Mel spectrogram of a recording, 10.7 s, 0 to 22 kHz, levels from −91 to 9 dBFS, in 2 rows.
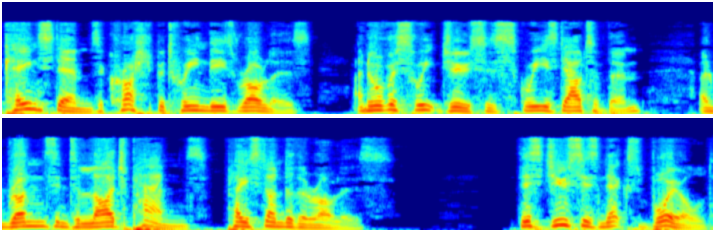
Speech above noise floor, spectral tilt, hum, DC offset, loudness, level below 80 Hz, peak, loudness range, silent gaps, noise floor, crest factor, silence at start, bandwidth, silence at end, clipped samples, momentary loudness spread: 61 dB; -7 dB/octave; none; under 0.1%; -13 LUFS; -26 dBFS; 0 dBFS; 2 LU; 9.00-9.06 s; -73 dBFS; 14 dB; 0 s; 11 kHz; 0.05 s; under 0.1%; 14 LU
